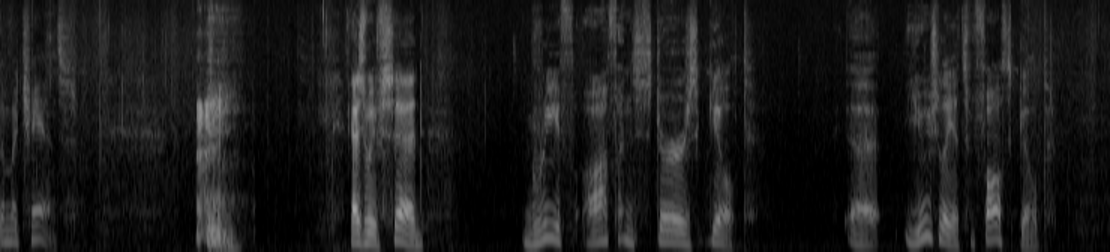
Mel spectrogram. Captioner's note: clears throat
